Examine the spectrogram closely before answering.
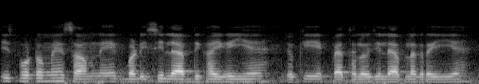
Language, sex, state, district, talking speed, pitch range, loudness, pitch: Hindi, male, Uttar Pradesh, Shamli, 225 wpm, 120-130 Hz, -21 LUFS, 125 Hz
